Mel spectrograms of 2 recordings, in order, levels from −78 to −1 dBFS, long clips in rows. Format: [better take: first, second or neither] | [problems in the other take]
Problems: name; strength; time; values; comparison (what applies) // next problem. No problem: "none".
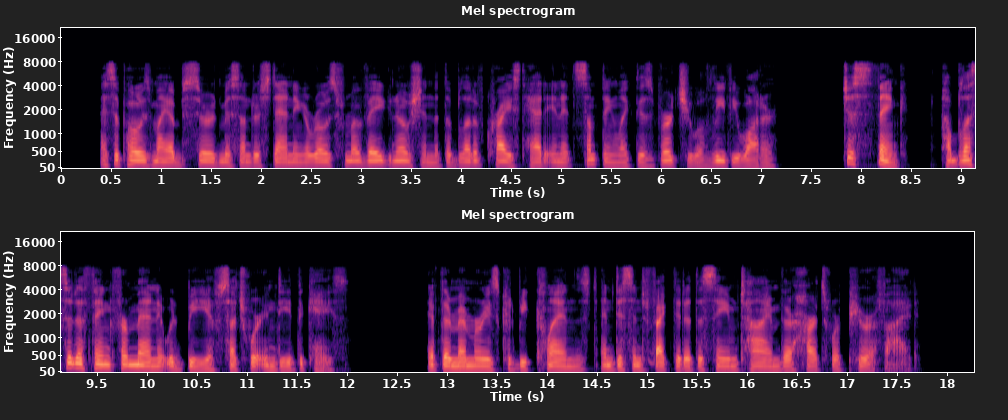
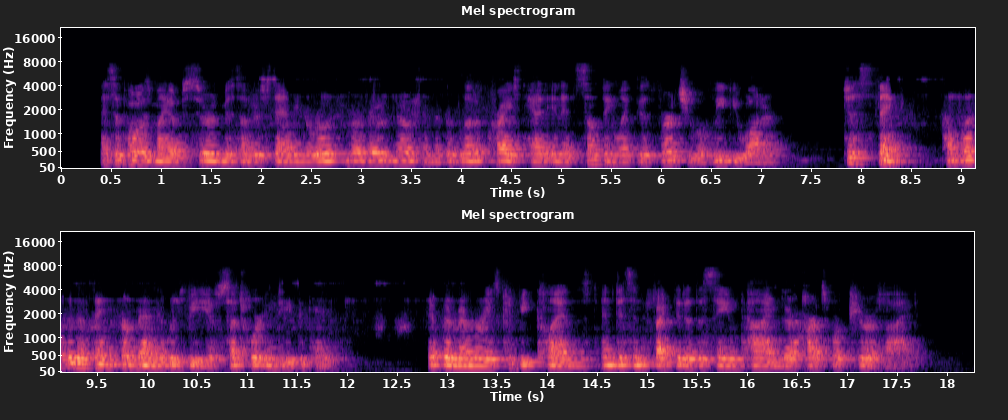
first | noise reduction (neural separator model SepFormer DNS4)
